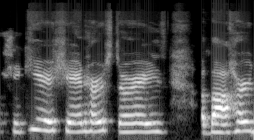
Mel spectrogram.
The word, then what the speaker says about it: Shakeira: Shakira.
